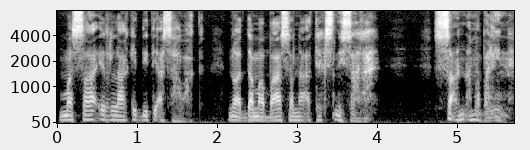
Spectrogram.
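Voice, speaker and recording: A man's voice: on the low side, lively intonation, normal speed, fairly bright tone, husky, exaggerated voice. A man playing a guilty, worried unfaithful husband who pleads, in an Ilocano radio drama.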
